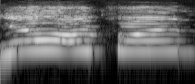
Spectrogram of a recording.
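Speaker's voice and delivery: tiny, very high-pitched squeaky voice. Retelling how she answered when asked if she felt okay, in a high-pitched squeaky voice. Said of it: "High, high pitched, squeaky voice".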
